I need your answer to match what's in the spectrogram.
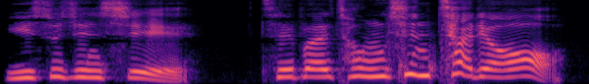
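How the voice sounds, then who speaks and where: A woman's voice: medium pitch, normal speed, mellow, dry recording, clean studio sound, lightly acted. A woman voicing a fierce, protective middle-aged aunt who speaks in a cutting, scornful way, in a radio-style story reading.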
